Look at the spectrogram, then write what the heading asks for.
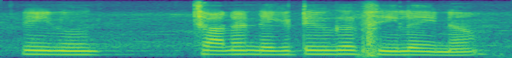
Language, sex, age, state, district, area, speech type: Telugu, female, 30-45, Andhra Pradesh, Chittoor, urban, spontaneous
